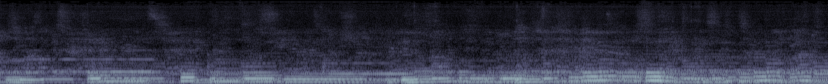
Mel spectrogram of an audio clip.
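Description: Solo six-string Zon electric bass playing a piece built from layers: sustained low notes held under a moving line of plucked notes that change every half second or so, the underlying layers repeated by a looper pedal.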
